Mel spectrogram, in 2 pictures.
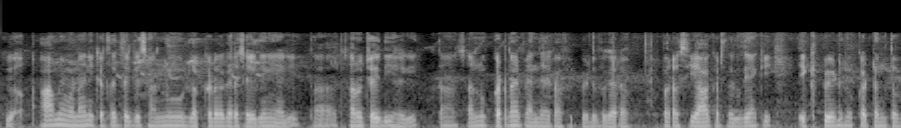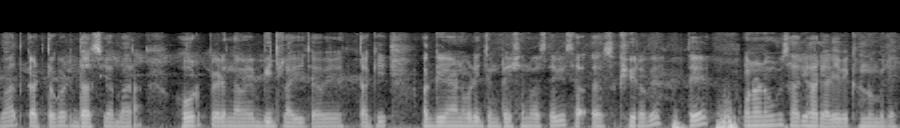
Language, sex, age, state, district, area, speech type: Punjabi, male, 18-30, Punjab, Kapurthala, urban, spontaneous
